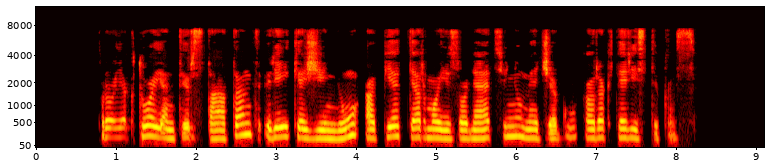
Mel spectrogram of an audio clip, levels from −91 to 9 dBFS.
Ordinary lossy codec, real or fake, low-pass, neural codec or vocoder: AAC, 48 kbps; real; 7.2 kHz; none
